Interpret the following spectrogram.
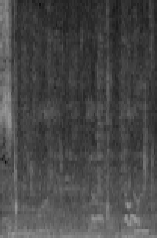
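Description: Five-week-old sheepadoodle puppies whimpering faintly, with one short wavering squeal near the end, over a steady low hum.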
